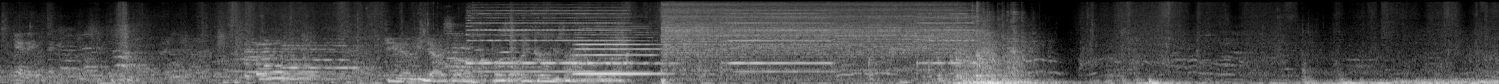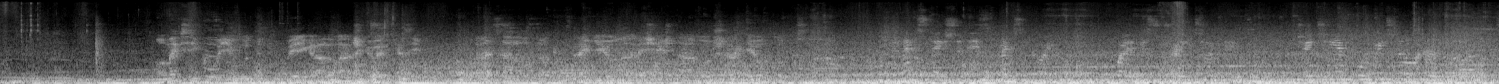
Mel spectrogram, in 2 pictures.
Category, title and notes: Soundscapes > Urban
Budapest metro M1 historic 2 takeaway on terminal station
Historical subway train in Budapest at terminal station
terminal-station, train, people, platform, traffic, underground, Metro, Budapest, subway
